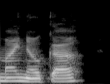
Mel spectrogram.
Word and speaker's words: MINOCA: In the English language, we say INOCA and MINOCA.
